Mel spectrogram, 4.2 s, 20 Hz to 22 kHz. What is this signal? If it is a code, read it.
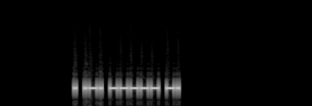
Morse code, heard as a keyed tone, about 36 wpm, 700 Hz. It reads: ER0N
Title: DXCC-100 Call Signs - 4 Characters - Repeated 2x - 35wpm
